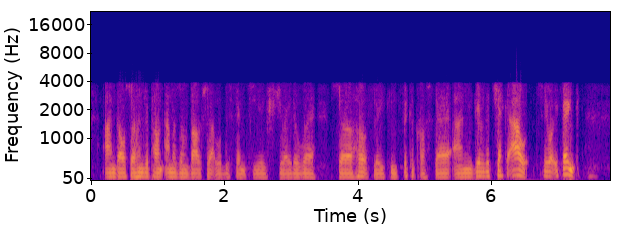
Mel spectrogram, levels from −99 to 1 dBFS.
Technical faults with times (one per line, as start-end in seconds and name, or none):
0.00-7.80 tandem speech coding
